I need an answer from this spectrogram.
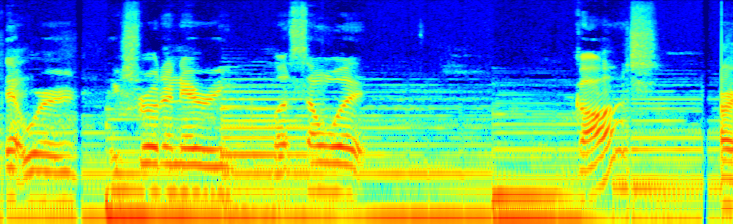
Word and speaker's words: gauche: Okay, I will say I also never heard that word before, but it's pronounced gauche.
